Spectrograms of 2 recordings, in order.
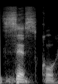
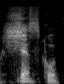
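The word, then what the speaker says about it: Šeško: Welcome to yet another Benjamin Cesco, Chesco, Chesco, depending on how you want to pronounce it right here on Sports Jazz.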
